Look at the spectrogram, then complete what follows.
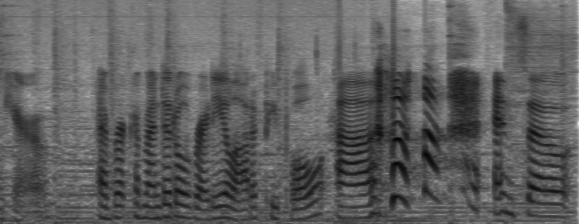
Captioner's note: laughs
